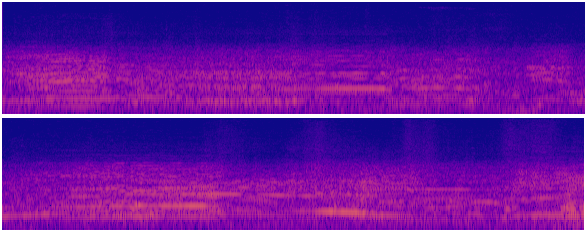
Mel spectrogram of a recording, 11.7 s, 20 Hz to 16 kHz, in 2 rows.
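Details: A crowd of young Limousin cattle at Gondanglegi animal market in Malang, East Java, on 12 February 2020, bellows almost continuously: long, wavering, layered moos of varied pitch, with market chatter in the background.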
